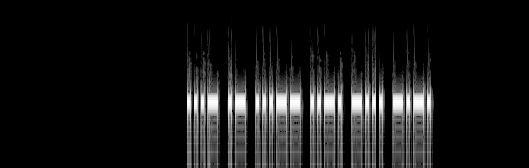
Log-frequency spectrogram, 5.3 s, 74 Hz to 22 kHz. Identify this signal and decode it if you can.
Morse code, heard as a keyed tone, about 34 wpm, 700 Hz. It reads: VA3FBC
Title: DXCC-100 Call Signs - 6 Characters - Repeated 2x - 35wpm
